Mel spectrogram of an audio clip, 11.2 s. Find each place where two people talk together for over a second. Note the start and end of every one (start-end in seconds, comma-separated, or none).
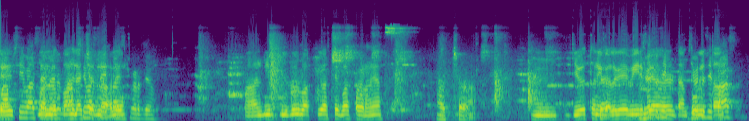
0.6-1.9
